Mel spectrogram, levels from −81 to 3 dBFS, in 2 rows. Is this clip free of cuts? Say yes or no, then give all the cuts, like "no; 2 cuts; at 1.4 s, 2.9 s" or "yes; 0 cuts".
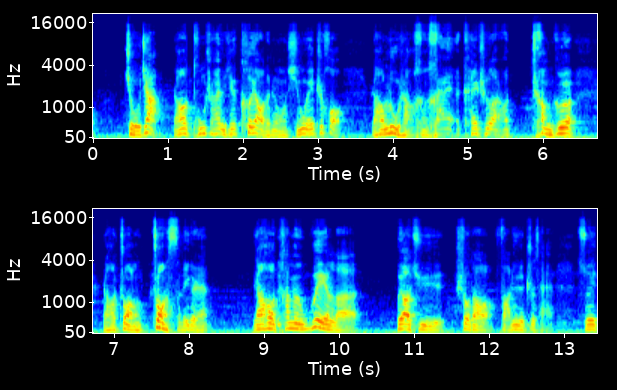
no; 1 cut; at 8.8 s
